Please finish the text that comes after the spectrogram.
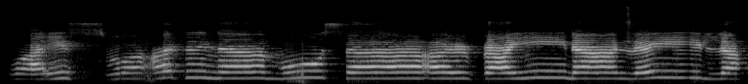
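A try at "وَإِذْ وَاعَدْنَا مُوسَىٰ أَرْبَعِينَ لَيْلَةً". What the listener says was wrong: یہ جو وعدنا ہے نا، الف مدہ، یہ آپ کا ڈراپ ہو رہا ہے، اس کو انڈر لائن کریں. 40 نون کی زبر ہے، فتحہ ہے، اس کو بھی انڈر لائن کریں، یہ لمبی نہیں ہوگی.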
